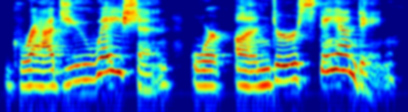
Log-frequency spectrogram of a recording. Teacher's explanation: a pattern that is alternating stressed and unstressed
